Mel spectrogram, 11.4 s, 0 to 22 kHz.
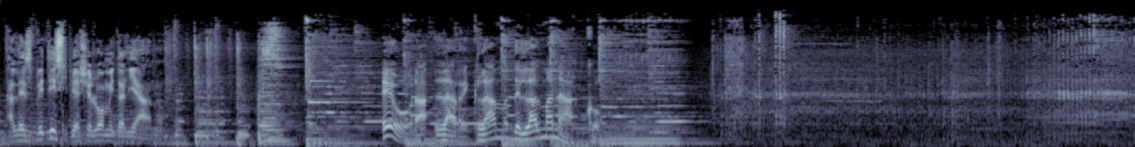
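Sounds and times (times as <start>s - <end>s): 
speech: 0.1s - 2.4s, 3.8s - 6.2s
small scooter engine running: 6.2s - 11.3s.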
